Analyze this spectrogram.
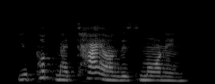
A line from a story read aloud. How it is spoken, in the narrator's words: Harry muttered furiously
